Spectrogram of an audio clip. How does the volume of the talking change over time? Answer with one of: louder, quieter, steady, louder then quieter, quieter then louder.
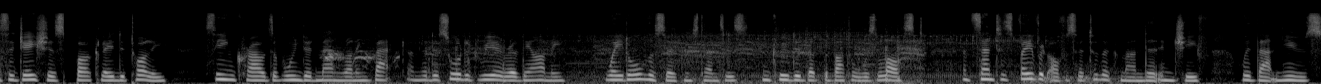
steady.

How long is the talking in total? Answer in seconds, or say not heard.
13 s.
